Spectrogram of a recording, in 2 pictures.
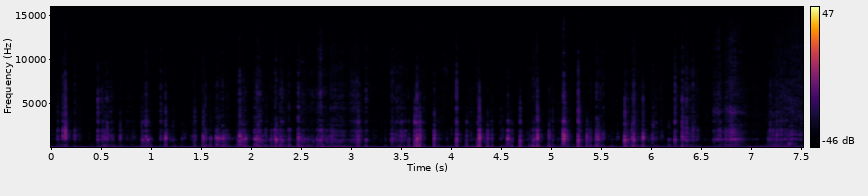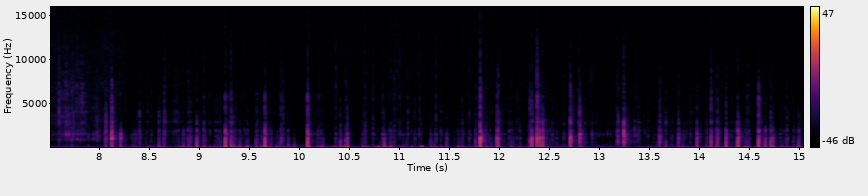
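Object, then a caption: Thin wooden plate. A thin, round, shallow mid-brown wooden plate or tray is held upright in both hands while fingertips and nails scratch and tap its flat back. The result is a dense, dry stream of crackly scratching broken by sharp, quick taps throughout, with a faint woody tone near 1 kHz.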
